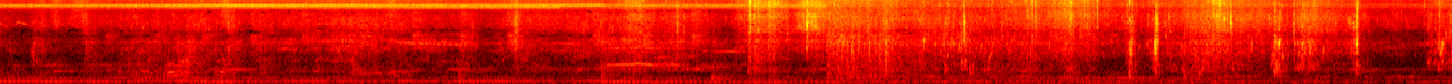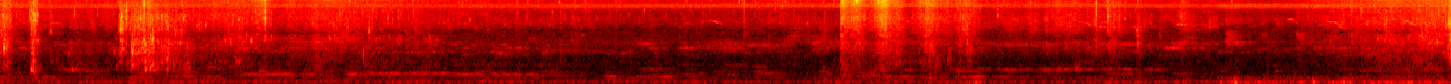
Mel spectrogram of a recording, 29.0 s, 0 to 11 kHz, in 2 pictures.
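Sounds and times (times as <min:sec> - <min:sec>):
grass and leaves rustling: 0:05.0 - 0:15.0, 0:22.9 - 0:26.1
hands splashing in muddy water: 0:08.2 - 0:18.5.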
